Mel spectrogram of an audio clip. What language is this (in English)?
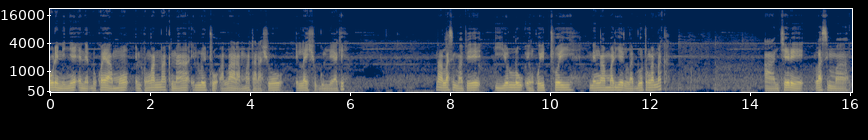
Masai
